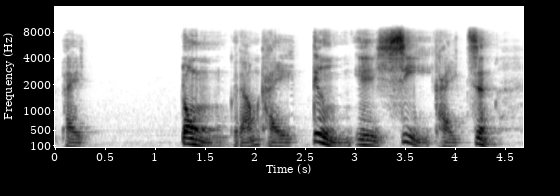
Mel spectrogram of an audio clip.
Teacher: 한자어의 리을 받침 뒤에 연결되는 디귿 시읒 지읒은 된소리로 역시 발음한다라고 했어요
